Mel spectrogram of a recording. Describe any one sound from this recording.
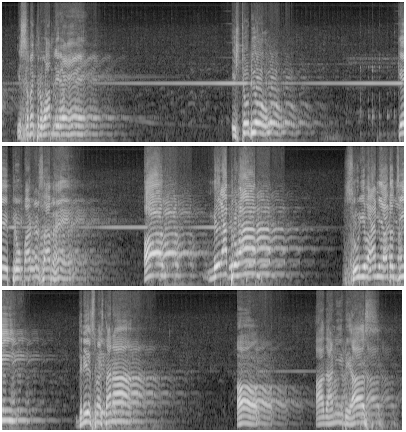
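A man sings loudly into a microphone in short phrases, through a loudspeaker with echo.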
